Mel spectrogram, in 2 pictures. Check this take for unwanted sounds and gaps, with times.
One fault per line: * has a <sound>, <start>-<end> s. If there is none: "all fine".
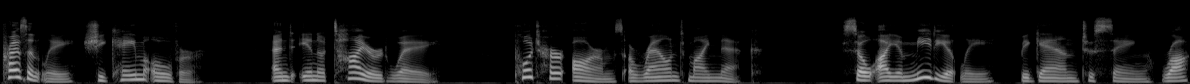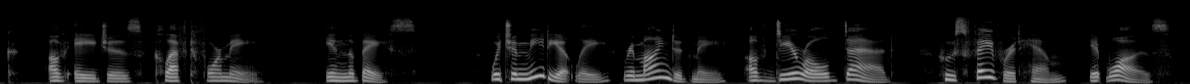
all fine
